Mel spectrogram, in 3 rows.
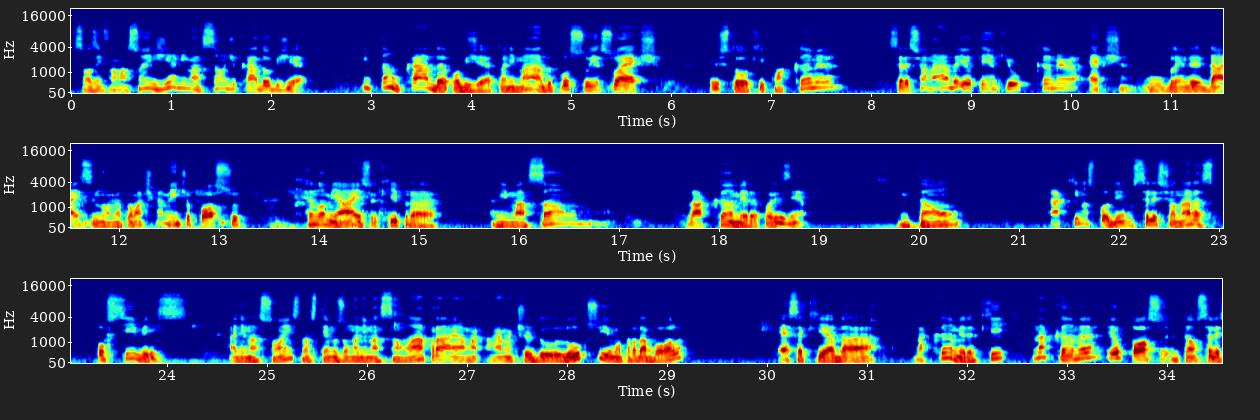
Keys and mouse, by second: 12.3 click, 22.0 click, 31.7 click.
